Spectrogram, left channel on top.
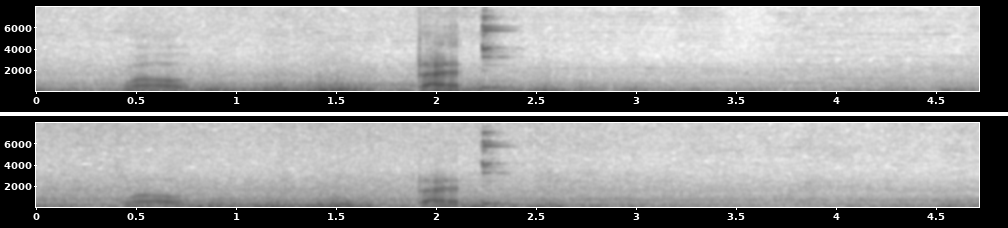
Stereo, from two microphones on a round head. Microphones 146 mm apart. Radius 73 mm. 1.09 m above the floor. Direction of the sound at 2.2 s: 15° left (ahead or behind).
